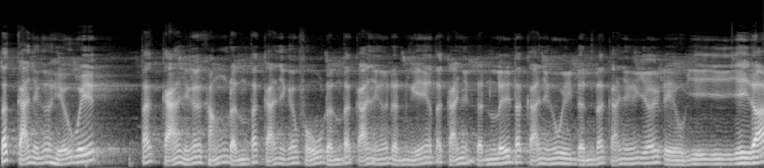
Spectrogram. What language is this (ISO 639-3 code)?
vie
